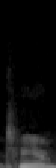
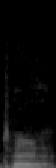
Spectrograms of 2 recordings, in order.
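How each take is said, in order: First: The vowel sounds like the i in tin. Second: The vowel sounds like the e in pen. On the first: This is how the speaker says it. "I would say ten" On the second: This is how the other person says it. "but you say ten"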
